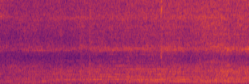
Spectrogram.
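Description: Escalator running: a steady mechanical rumble with a faint hum, growing slightly louder.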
